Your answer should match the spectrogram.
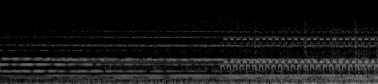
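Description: A telephone ringing: partway through, a faint electronic trilling ring enters over steady sustained tones, and the sound stays quiet throughout.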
